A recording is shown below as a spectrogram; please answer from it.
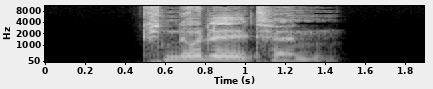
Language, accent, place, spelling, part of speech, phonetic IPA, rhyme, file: German, Germany, Berlin, knuddelten, verb, [ˈknʊdl̩tn̩], -ʊdl̩tn̩, De-knuddelten.ogg
- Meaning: inflection of knuddeln: 1. first/third-person plural preterite 2. first/third-person plural subjunctive II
